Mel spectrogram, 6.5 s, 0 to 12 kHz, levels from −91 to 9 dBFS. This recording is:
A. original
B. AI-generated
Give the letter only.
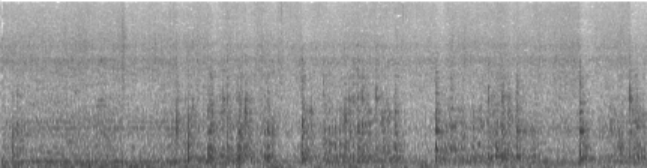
B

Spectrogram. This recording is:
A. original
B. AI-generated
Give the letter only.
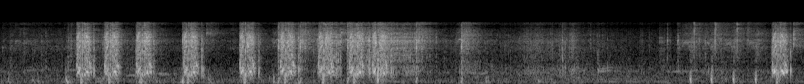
A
